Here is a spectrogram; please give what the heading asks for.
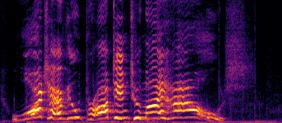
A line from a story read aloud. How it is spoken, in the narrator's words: Dedu screams at Quinn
